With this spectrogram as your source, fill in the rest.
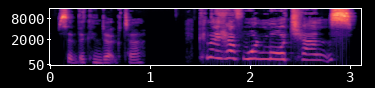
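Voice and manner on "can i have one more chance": much higher pleading voice; begging. A narrator's reading. Peep begging the conductor, high and pleading. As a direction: beg for one more chance. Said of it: "begged Peep".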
